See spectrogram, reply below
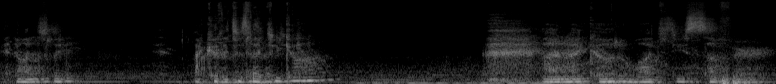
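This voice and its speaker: A man voicing a cruel, mocking sleep paralysis demon in a breathy ASMR roleplay, taunting and condescending in drawn-out phrases. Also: mid-range voice, steady tone, noisy background, lightly acted. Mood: smug, possessive. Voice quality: breathy whisper. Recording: roomy echo.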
